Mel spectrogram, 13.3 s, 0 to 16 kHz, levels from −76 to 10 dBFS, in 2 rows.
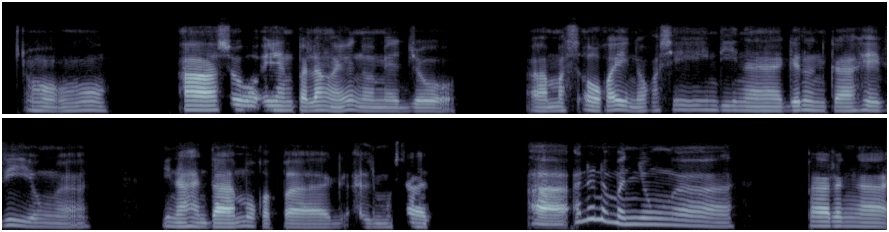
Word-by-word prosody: Oo. 130 0 -4 0.6
Ah 150 -1 +10
so - - -1 0.2
ayan 145 -1 +1
pala 130 +1 +3
ngayon 125 +5 0
'no 120 - -2
medyo 115 0 -4 0.8
ah, 120 - +1
mas 130 - -3
okey 140 +1 +2
'no. 120 +1 -5
Kasi 150 +2 -6
hindi 145 -1 -8
na 130 -1 0
ganun 140 +1 -2
ka 125 -1 +2
heavy 145 +2 -2
'yong 125 -2 -8
ah, 115 - -7 0.6
hinahanda 130 -3 +4
mo 145 -1 -4
kapag 110 -1 -1
almusal. 115 +2 -3 0.8
Ah, 100 0 +6
ano 355 - -4
naman 230 -10 -1
'yong 200 -1 -3
ah, 145 -6 -2 0.6
parang 145 -1 +1
ah, 130 -2 +2
135 Hz, 140 wpm, -23 LUFS, 120-145 Hz, 0.8 s, Ah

